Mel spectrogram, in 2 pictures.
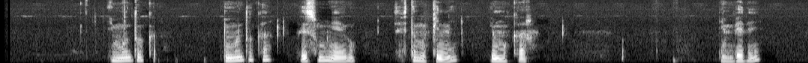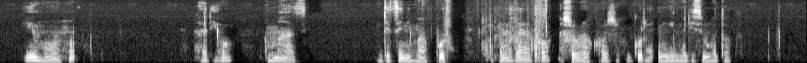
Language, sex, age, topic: Kinyarwanda, female, 18-24, finance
